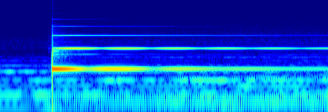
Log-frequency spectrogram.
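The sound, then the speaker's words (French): A Tibetan singing bowl is struck once during a sound-healing meditation and rings on with a long, steady, shimmering tone that slowly pulses as it sustains over a low background hum. “Bol tibétain / Soin sonore”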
